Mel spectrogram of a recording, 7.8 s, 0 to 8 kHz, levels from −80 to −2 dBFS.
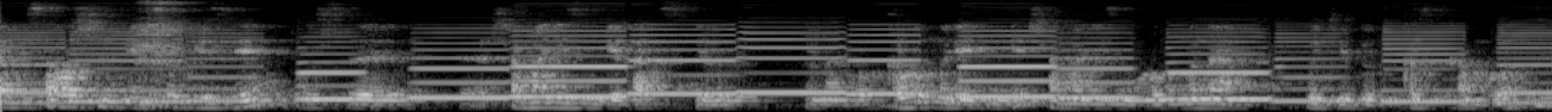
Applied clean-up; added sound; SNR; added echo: none; Wind instrument, woodwind instrument; -1 dB; reverberation time 0.6 s.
